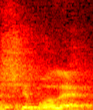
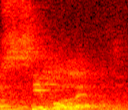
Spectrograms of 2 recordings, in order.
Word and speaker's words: chibolete: Então diga Chebolé. E eles não conseguiam pronunciar Chebolé. Eles diziam cibolet.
